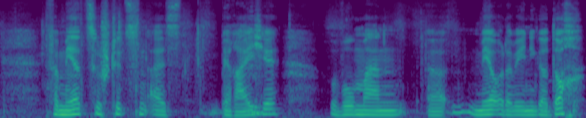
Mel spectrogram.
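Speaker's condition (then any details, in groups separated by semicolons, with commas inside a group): No condition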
